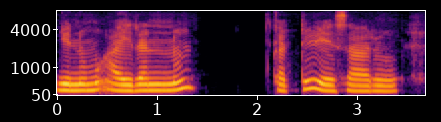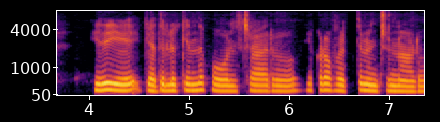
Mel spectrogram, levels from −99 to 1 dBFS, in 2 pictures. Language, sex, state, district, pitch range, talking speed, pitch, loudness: Telugu, female, Andhra Pradesh, Visakhapatnam, 195-220 Hz, 90 wpm, 205 Hz, -17 LUFS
